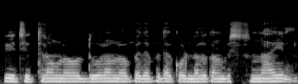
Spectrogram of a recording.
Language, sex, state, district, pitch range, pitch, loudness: Telugu, male, Telangana, Hyderabad, 135-140 Hz, 135 Hz, -12 LUFS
